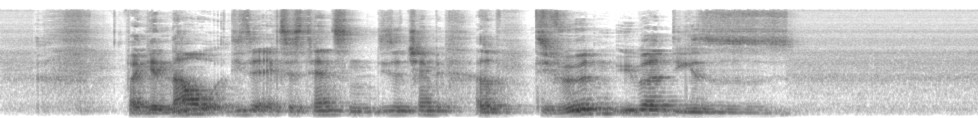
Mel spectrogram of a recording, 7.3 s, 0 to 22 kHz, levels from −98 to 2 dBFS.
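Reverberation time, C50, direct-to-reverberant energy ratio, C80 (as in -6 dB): 0.45 s, 11.0 dB, 5.0 dB, 16.5 dB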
